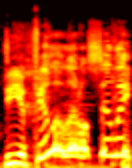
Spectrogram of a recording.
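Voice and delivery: high teasing "feel silly". Retold or imitated. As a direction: tease them gently. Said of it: "you're like".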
